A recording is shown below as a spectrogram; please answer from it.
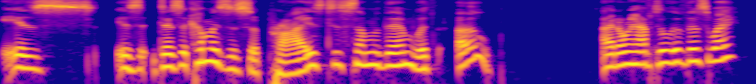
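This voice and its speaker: A woman's voice: mid-range voice, lively intonation, moderate pace, dry recording, studio quality. A woman journalist conducting a conversational interview, posing questions and reflecting on the answers.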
